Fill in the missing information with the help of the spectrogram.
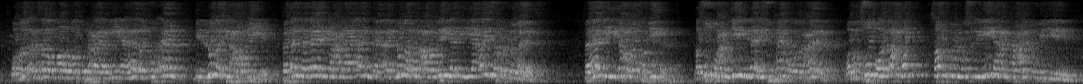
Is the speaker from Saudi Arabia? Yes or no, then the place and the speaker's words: no; Egypt; اللهم احفظ بلدنا مصر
